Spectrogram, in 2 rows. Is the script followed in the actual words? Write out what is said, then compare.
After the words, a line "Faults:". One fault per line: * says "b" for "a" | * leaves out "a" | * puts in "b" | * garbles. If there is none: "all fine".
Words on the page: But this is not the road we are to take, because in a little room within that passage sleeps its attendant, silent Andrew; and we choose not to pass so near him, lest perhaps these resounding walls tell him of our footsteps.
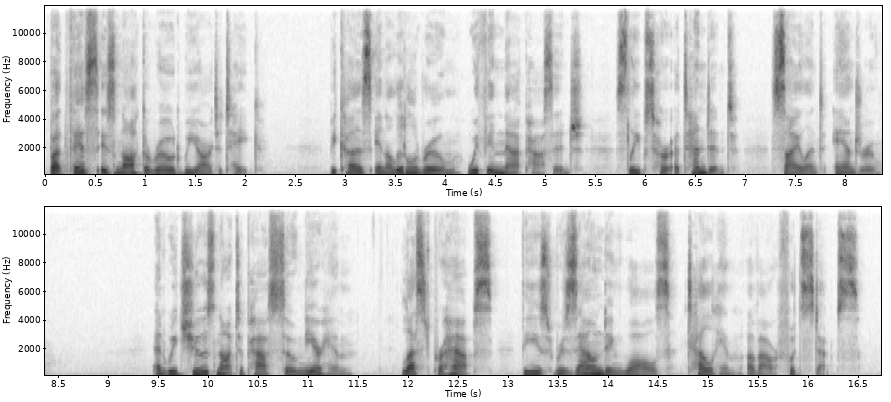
But this is not the road we are to take, because in a little room within that passage sleeps her attendant, silent Andrew; and we choose not to pass so near him, lest perhaps these resounding walls tell him of our footsteps.
Faults:
* says "her" for "its"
